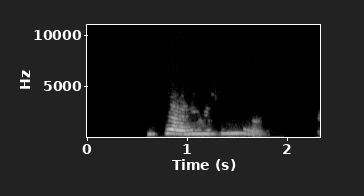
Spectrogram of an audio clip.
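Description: A person's voice making a brief wordless sound, starting a little over half a second in and lasting about a second, with a pitch that holds and then bends.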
